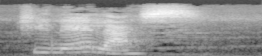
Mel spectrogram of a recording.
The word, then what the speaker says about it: tsinelas: And to say flip flops sa Tagalog, tsinelas. Tsinelas. tsi (pronounced as chi) tsi ne las Tsinelas.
